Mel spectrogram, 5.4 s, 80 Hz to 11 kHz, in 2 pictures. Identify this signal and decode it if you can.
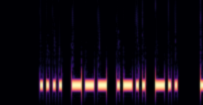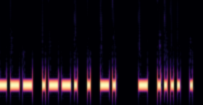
Morse code, heard as a keyed tone, about 28 wpm, 700 Hz. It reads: HOLD OPEN THE
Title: Sentences from Top 1600 Words 28wpm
